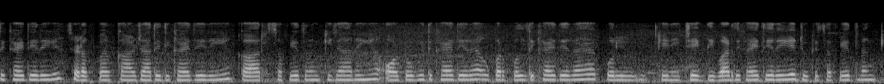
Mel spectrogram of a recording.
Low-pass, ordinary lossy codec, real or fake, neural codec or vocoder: 7.2 kHz; none; real; none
